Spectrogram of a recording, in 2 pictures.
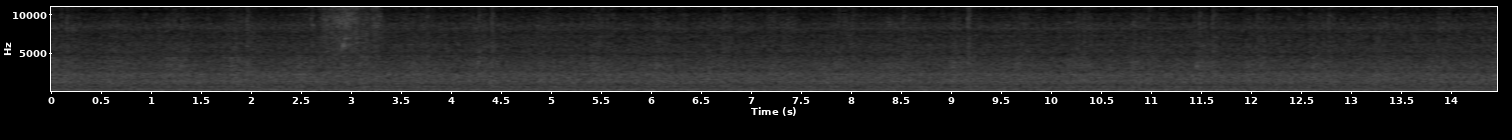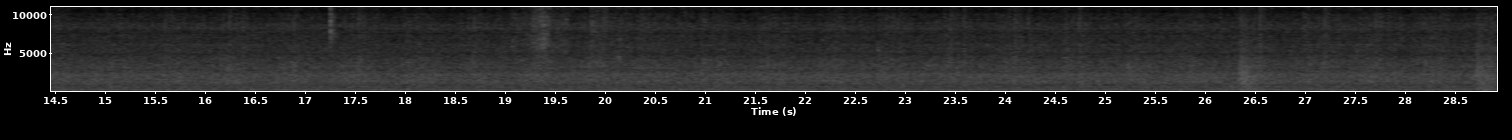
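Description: Steady hum and hiss of the room's ventilation, with a constant mid-pitched tone under it. Now and then a faint scratch as a craft knife cuts through a paper stencil.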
